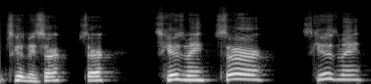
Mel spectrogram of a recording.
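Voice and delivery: high, loud polite call after someone walking away; imitating a gate agent chasing a passenger; flight attendant calling.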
